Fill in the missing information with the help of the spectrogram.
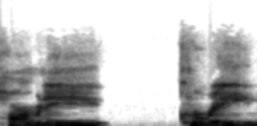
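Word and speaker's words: Harmony Korine: like who's that guy who made Spring Breakers Harmony kareim is that how you say his name yeah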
